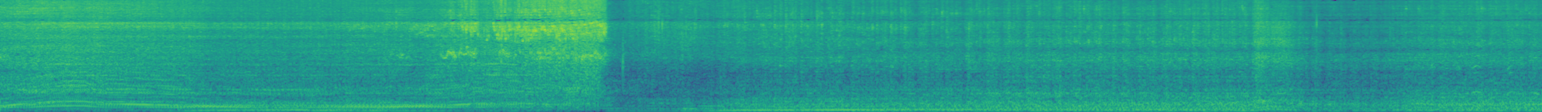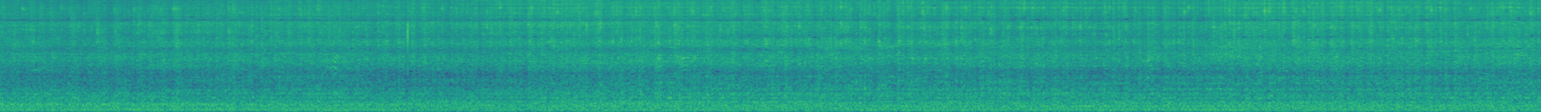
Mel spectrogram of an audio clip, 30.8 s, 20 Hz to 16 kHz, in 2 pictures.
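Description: A Dodge Charger R/T's 5.7-litre Hemi V8 revved twice, each rev rising and falling in pitch. About six seconds in the sound breaks off, and a steady Hemi V8 idle carries on.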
